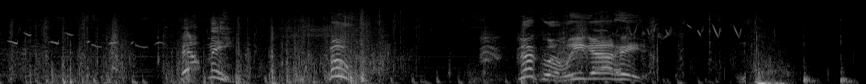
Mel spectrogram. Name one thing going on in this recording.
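A man shouts and groans in distress.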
